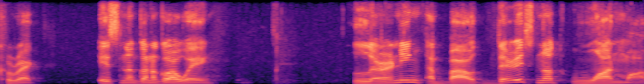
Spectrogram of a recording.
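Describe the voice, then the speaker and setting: Very slow, with long, frequent pauses, a man with a Spanish accent talks at a fairly high pitch with very wide pitch swings. The recording is very clean with a silent background. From Puerto Rico. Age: 40s. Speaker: technologist and faith-based strategist. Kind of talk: podcast interview.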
